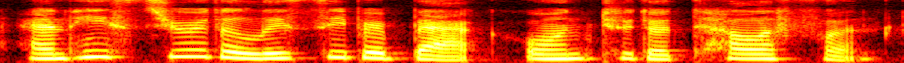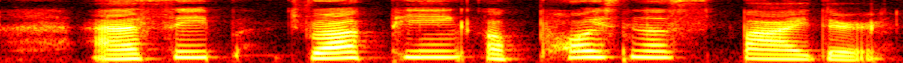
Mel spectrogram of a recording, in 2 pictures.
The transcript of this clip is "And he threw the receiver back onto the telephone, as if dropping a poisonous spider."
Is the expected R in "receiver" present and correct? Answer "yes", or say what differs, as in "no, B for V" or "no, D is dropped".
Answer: no, L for R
